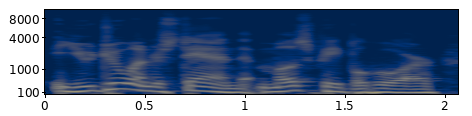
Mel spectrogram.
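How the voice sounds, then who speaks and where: A man's voice: medium pitch, animated, brisk, husky. A man hosting a radio conversation, encouraging his guest with affirming remarks. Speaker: radio host. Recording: radio studio.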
